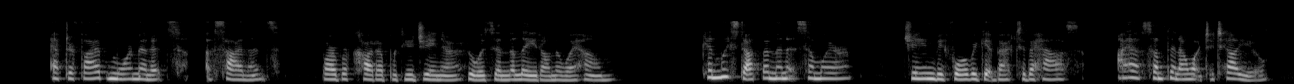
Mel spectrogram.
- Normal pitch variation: Yes, average, 3.5 semitones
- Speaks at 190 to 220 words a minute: Yes, average, 195 wpm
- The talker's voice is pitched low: No, high, 240 Hz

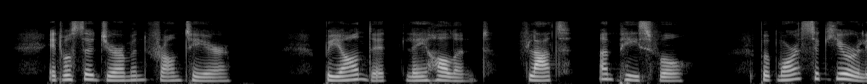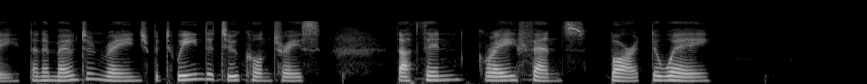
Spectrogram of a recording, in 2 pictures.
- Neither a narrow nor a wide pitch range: Yes, average, 3.0 semitones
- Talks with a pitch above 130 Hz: Yes, high, 190 Hz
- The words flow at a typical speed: No, slow, 105 wpm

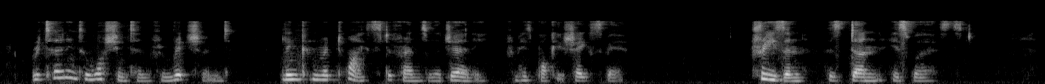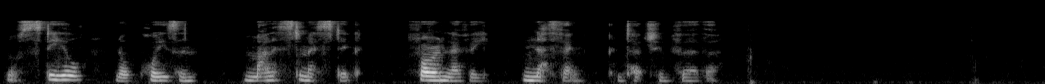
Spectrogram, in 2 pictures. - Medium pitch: Yes, medium, 180 Hz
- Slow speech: Yes, slow, 100 wpm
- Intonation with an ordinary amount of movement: Yes, average, 4.2 semitones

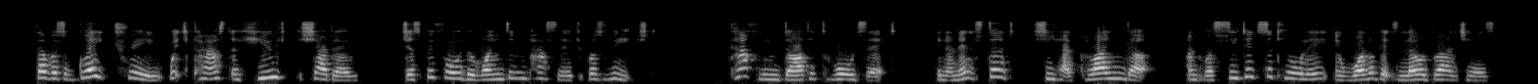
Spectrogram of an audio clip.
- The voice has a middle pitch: No, high, 245 Hz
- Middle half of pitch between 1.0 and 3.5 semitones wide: No, average, 4.6 semitones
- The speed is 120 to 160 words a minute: Yes, average, 150 wpm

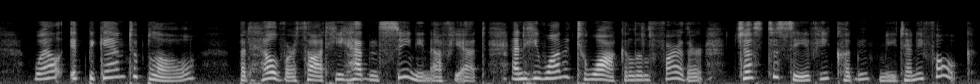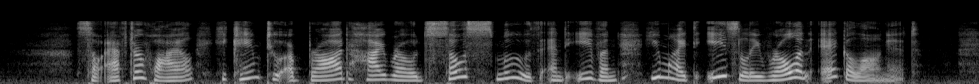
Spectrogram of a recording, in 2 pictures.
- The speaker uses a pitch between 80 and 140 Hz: No, high, 235 Hz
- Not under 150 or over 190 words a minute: Yes, average, 160 wpm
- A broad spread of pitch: Yes, wide, 6.9 semitones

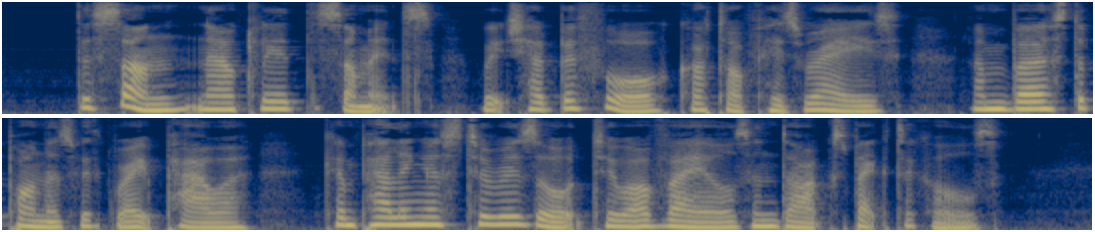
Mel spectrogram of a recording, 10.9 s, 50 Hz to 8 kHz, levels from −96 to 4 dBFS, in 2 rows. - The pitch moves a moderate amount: No, wide, 5.7 semitones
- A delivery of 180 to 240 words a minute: No, average, 165 wpm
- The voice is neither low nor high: Yes, medium, 165 Hz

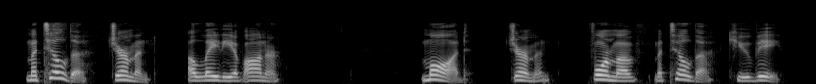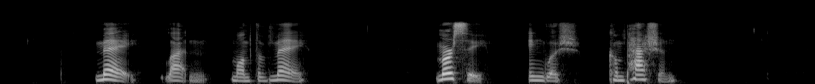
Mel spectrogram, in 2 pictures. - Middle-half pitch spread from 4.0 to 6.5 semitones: No, average, 3.3 semitones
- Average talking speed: No, slow, 75 wpm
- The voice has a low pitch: No, high, 190 Hz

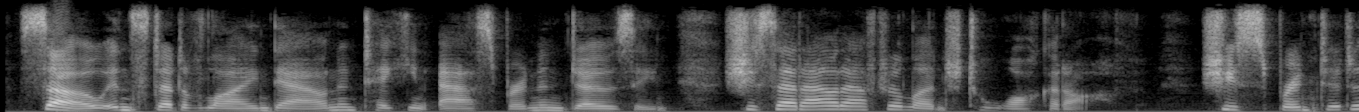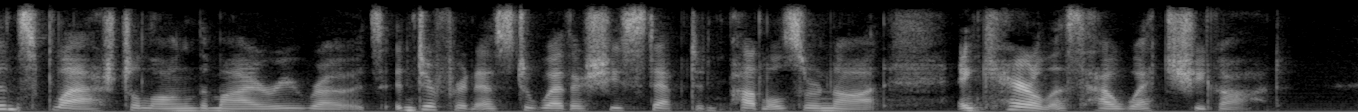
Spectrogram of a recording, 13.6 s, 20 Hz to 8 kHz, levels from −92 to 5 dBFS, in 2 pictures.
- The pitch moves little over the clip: No, average, 3.8 semitones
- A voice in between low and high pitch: Yes, medium, 165 Hz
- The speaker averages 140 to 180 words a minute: No, average, 190 wpm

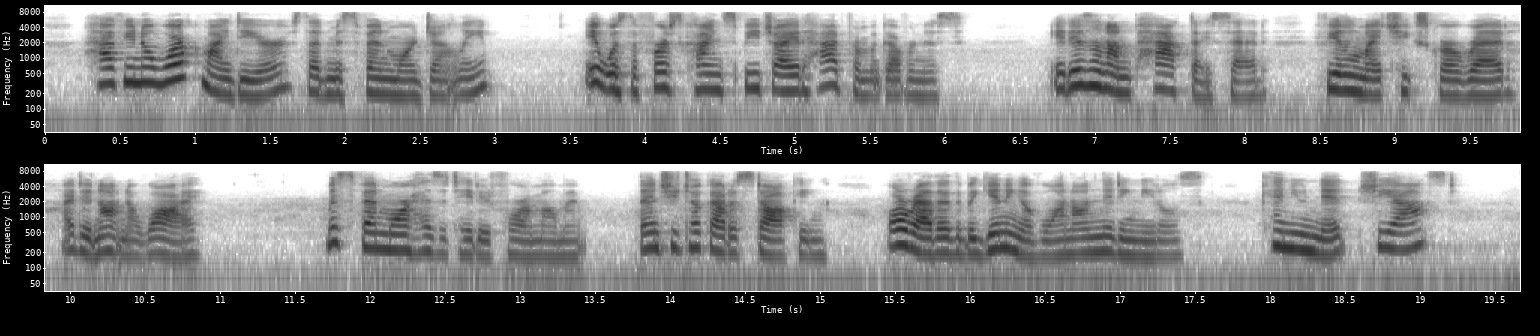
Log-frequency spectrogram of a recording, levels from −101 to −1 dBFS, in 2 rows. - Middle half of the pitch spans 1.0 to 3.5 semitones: No, average, 5.3 semitones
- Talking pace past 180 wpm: Yes, average, 190 wpm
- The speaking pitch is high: Yes, high, 210 Hz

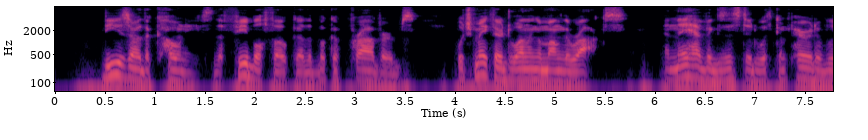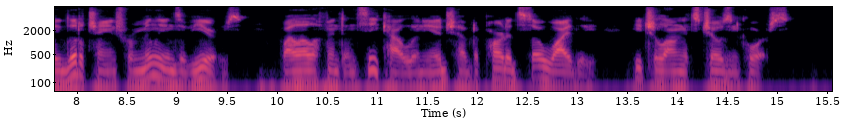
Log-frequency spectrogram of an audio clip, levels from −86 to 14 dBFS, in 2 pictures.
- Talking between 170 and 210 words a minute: Yes, average, 180 wpm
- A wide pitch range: No, average, 3.3 semitones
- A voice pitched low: Yes, low, 100 Hz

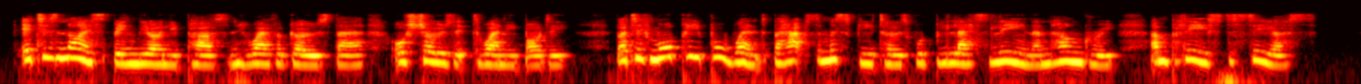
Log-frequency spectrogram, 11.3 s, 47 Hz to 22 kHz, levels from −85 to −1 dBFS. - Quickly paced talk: No, average, 185 wpm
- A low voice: No, high, 220 Hz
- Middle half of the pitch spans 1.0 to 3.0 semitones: No, average, 4.5 semitones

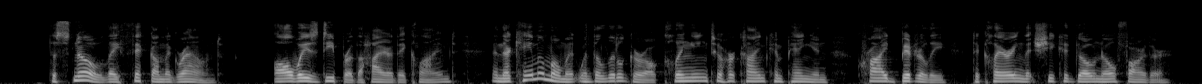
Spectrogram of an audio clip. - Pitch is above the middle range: No, low, 130 Hz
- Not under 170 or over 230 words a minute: Yes, average, 180 wpm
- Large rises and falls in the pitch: No, average, 4.5 semitones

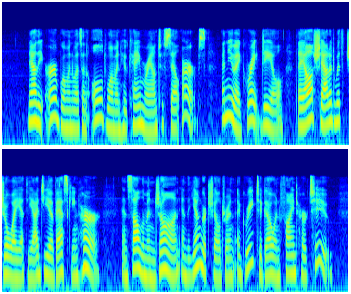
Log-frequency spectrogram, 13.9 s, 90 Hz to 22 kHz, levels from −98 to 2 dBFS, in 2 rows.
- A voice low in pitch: No, medium, 185 Hz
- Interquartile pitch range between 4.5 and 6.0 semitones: Yes, average, 4.8 semitones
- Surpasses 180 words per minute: Yes, average, 190 wpm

